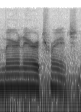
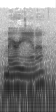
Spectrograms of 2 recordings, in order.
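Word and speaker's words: Mariana Trench: The Marinara Trench makes an appearance in that movie. – Ooh. – They Marinara said it Trench. Wrong. They mispronounced it. – The Marinara? – The Marinara Trench. – Mariana? – No.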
